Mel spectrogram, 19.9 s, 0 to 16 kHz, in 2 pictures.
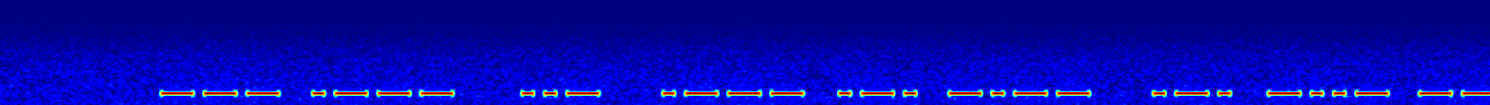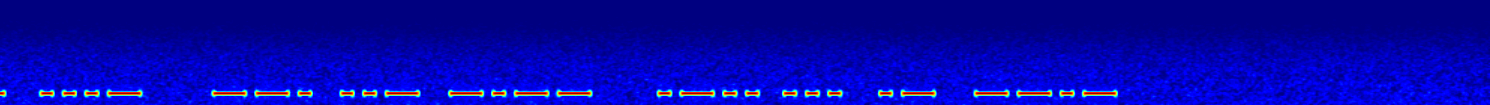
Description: Morse code, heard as a keyed tone, hand-sent with a paddle, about 16 wpm, 420 Hz. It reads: OJ U JRY RXMV GUY LSAQ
